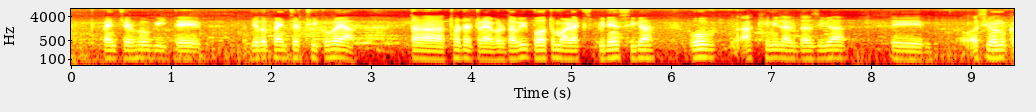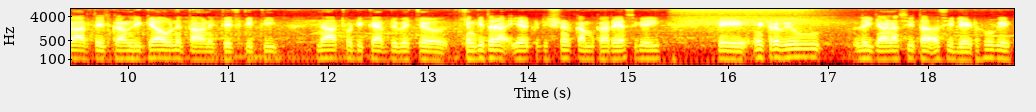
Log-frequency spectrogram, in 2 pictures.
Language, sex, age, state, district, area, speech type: Punjabi, male, 18-30, Punjab, Bathinda, rural, spontaneous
